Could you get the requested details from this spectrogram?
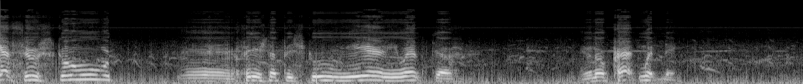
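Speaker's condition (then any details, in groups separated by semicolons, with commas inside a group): No condition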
